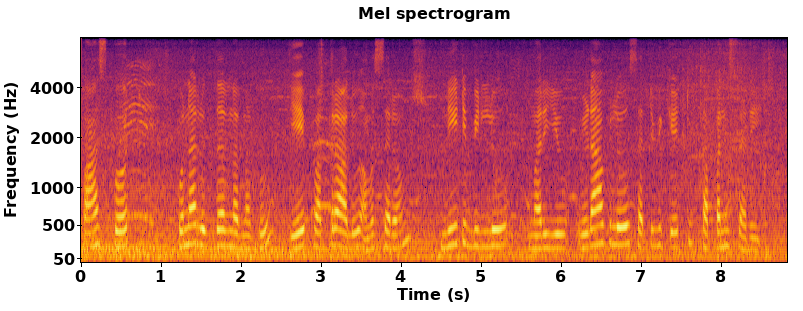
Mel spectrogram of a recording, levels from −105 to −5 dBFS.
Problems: constant background noise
